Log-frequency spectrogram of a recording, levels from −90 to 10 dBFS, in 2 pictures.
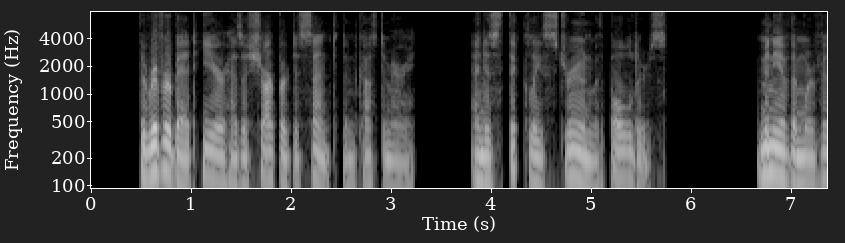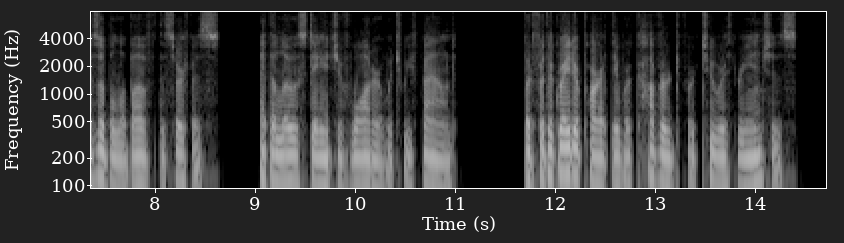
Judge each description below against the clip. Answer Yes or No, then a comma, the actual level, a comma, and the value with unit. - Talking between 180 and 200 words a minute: Yes, average, 190 wpm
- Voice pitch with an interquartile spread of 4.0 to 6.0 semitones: No, average, 2.9 semitones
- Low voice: Yes, low, 105 Hz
